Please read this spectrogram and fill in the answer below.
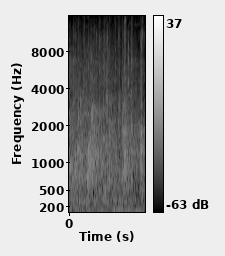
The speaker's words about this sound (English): If you had an involvement with VBS this week, just kind of raise your hand. Some of our VBS workers? Yeah, let's have a round of applause for these workers here. Yeah.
